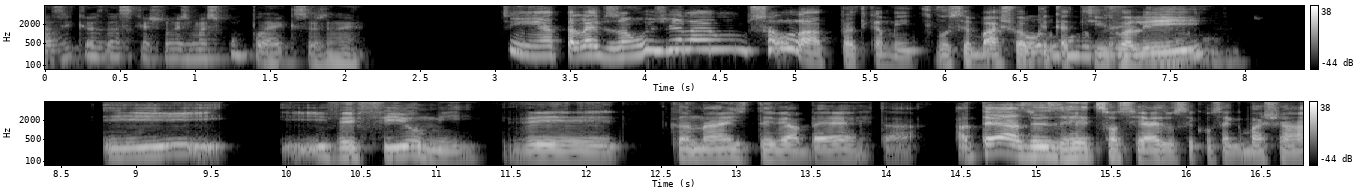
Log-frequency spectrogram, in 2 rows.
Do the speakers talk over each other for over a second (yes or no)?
yes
